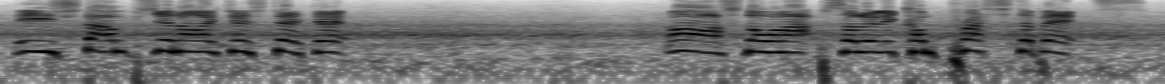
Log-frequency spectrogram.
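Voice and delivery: excited play-by-play, rising with each penalty; live commentary. Acted. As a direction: call the shootout like a TV commentator.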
